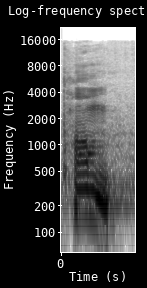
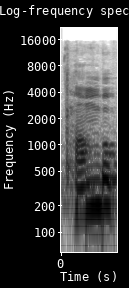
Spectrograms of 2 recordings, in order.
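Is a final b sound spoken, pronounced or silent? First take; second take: silent; pronounced. First: The word ends on m with no b. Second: The word ends with an audible b sound. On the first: The speaker calls it right. "इसको थम पढ़ेंगे थम" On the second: The speaker calls it wrong. "थंब पढ़ेंगे तो गलत हो जाएगा"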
